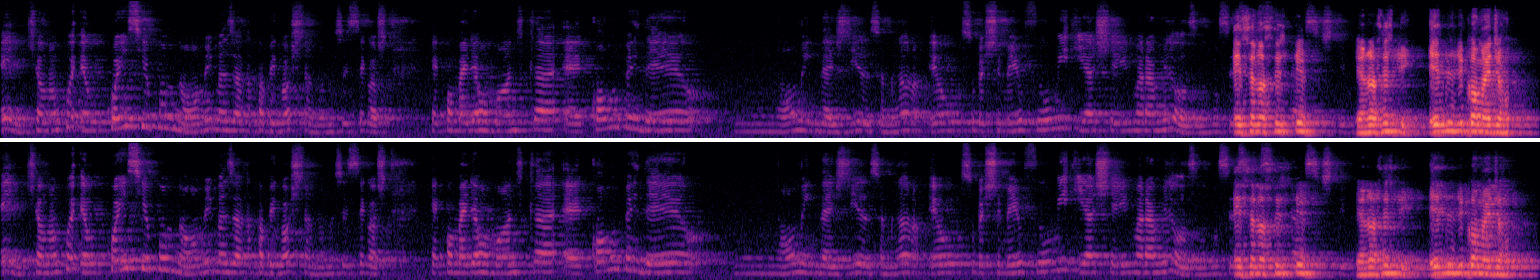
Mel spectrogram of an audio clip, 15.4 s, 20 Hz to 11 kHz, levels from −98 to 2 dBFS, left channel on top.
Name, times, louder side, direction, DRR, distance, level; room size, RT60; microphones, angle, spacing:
voice 1, 0.0-4.0 4.5-7.0 7.3-13.5, right 1 dB, 25° right, 2 dB, 1.8 m, -50 dB
voice 2, 12.3-13.1 13.6-15.1, left 4 dB, 60° left, 7 dB, 0.7 m, -29 dB
27.5 x 12.5 x 2.8 m, 1.1 s
head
